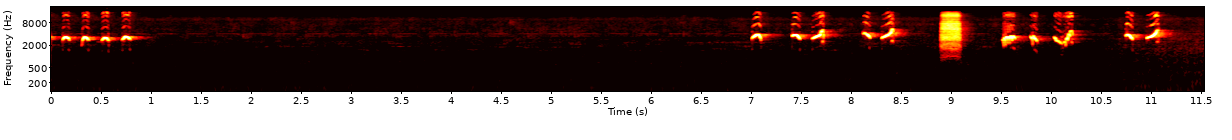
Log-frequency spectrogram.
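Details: Ashy drongo recorded in nature for use as a trapping lure: a quick burst of four whistles, a long silence, then varied whistled and slurred notes with one sharp broadband click among them.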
